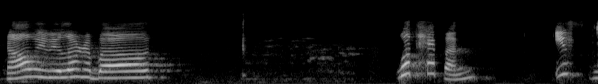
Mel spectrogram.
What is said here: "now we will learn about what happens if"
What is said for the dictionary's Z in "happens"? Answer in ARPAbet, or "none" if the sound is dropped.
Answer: none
